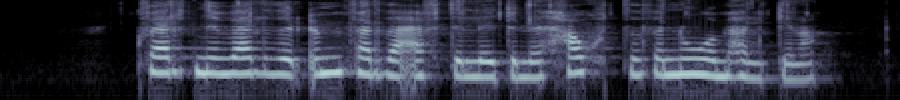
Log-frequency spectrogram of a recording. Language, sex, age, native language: Icelandic, female, 12, Icelandic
